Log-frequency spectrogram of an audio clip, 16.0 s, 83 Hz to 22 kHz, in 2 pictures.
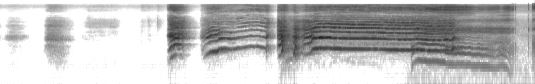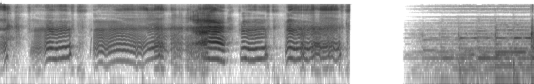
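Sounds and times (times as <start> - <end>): woman screaming: 2.5 - 7.6
newborn baby crying: 3.1 - 13.3.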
